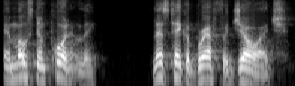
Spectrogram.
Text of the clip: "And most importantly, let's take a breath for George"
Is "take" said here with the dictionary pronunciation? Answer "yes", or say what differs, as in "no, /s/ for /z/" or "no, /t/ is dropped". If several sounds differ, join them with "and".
yes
